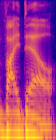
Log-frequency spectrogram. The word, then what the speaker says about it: Kamani Vidal: Stefan Kamani Vidal did get banged up. Maybe I was Am I still saying it wrong? How did Videl Videl Kamani Videl I'm going to try to change it?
